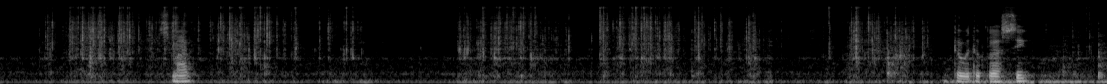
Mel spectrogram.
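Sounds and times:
plastic bag crinkling: 0:00.4 - 0:03.7, 0:04.6 - 0:09.5.

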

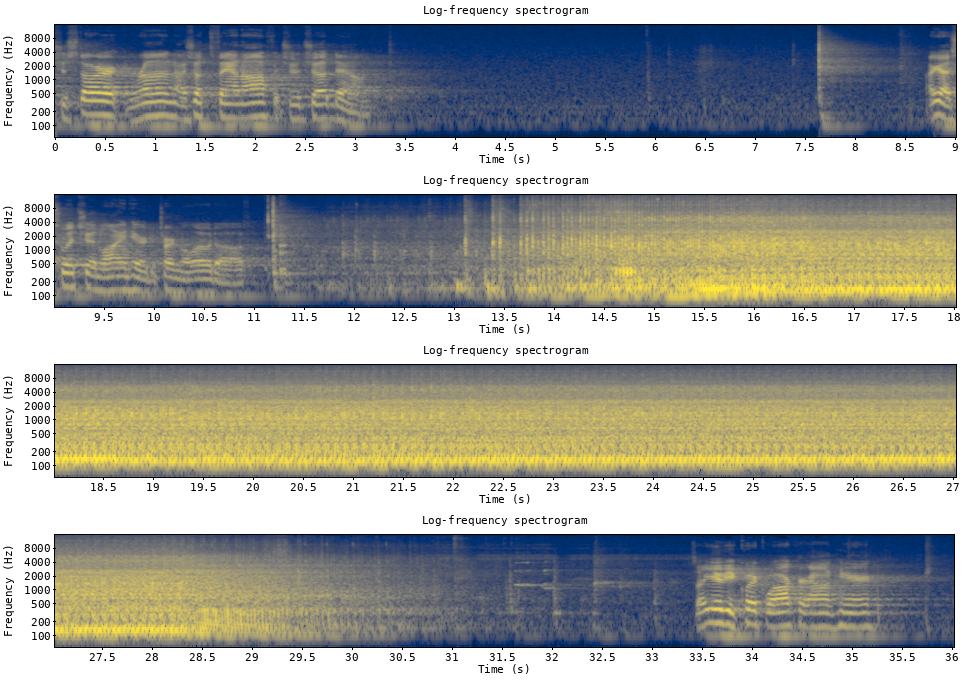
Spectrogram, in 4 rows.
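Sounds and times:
generator engine cranking and running: 0:11.2 - 0:31.2.

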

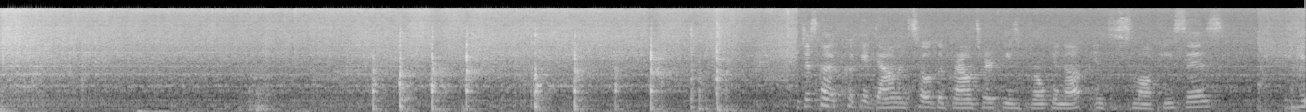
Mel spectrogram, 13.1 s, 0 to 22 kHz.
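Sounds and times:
meat sizzling in oil: 0:00.0 - 0:13.0
utensil knocking against pot: 0:03.7 - 0:07.3.

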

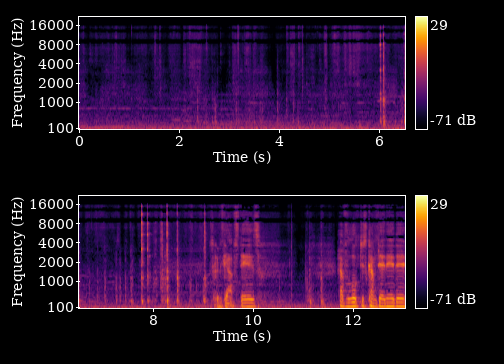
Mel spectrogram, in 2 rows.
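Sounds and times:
metal scraping and rubbing: 0:00.0 - 0:09.9.

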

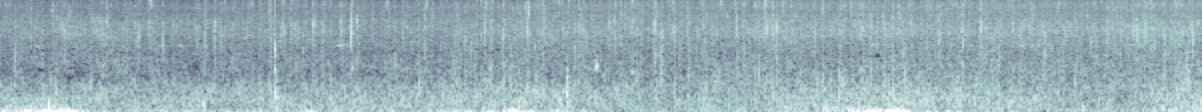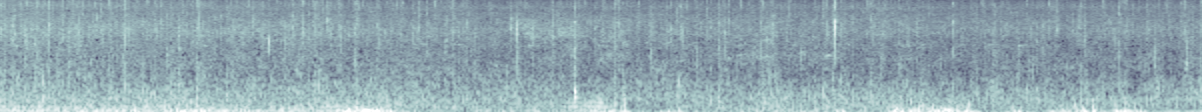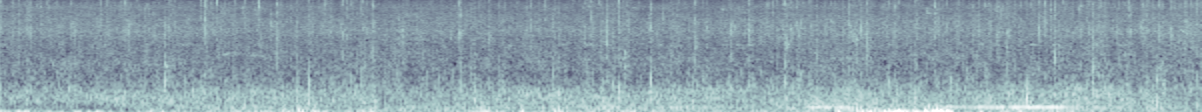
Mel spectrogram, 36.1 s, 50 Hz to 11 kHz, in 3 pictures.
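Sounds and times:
drip ticks: 0:00.0 - 0:36.0
light rain hissing: 0:00.0 - 0:36.0.

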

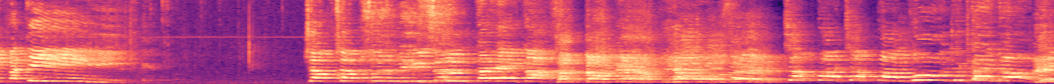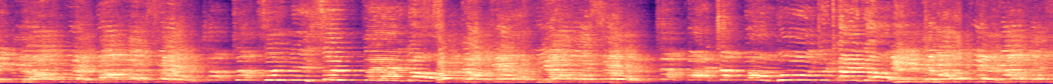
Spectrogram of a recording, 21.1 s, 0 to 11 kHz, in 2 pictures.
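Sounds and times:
group singing loudly: 0:05.5 - 0:08.6, 0:10.3 - 0:12.6, 0:14.9 - 0:17.1, 0:19.2 - 0:21.0.

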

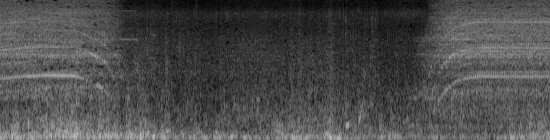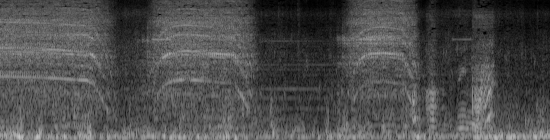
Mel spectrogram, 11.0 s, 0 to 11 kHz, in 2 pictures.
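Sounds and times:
fishing reel motor whine: 0:00.0 - 0:01.6, 0:04.2 - 0:10.5.

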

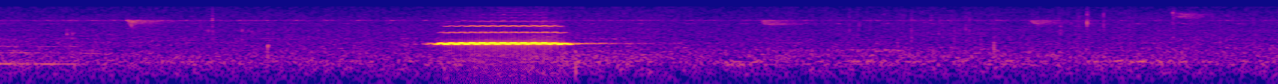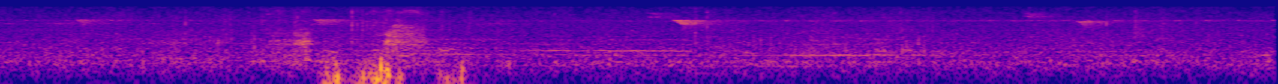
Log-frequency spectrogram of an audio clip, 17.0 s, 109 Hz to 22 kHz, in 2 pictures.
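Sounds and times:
forest background: 0:00.0 - 0:17.0
bird whistled call: 0:02.8 - 0:04.2.

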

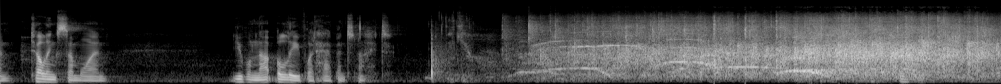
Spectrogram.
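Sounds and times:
voices cheering: 0:05.0 - 0:09.4
audience applauding: 0:05.0 - 0:10.0.

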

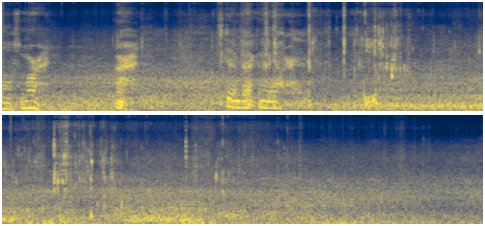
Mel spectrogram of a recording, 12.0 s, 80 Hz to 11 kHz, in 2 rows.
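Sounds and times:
water sloshing and splashing: 0:02.1 - 0:09.7.

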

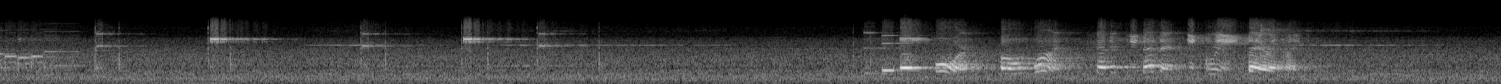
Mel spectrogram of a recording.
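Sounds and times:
alarm clock beeps: 0:00.0 - 0:01.5, 0:02.1 - 0:07.4, 0:08.6 - 0:09.6, 0:11.1 - 0:14.4
button clicks: 0:04.6 - 0:06.1.

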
